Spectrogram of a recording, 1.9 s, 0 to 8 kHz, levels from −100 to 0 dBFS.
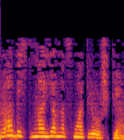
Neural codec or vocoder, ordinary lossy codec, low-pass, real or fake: codec, 44.1 kHz, 0.9 kbps, DAC; MP3, 24 kbps; 7.2 kHz; fake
